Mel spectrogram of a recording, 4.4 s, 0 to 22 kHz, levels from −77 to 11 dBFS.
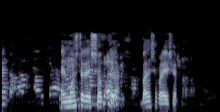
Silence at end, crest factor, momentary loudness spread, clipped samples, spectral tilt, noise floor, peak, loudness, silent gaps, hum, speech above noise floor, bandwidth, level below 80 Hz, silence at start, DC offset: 0.85 s; 18 dB; 15 LU; under 0.1%; -3.5 dB/octave; -71 dBFS; 0 dBFS; -16 LUFS; none; none; 55 dB; 7.8 kHz; -60 dBFS; 0.05 s; under 0.1%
